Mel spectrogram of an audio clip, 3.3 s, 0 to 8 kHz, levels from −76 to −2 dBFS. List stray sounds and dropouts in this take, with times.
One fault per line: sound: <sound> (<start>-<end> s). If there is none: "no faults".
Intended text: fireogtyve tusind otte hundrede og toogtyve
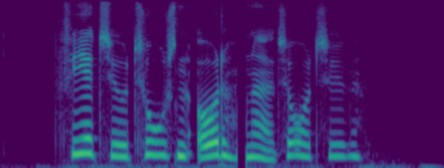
sound: dropout (1.8-1.8 s)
